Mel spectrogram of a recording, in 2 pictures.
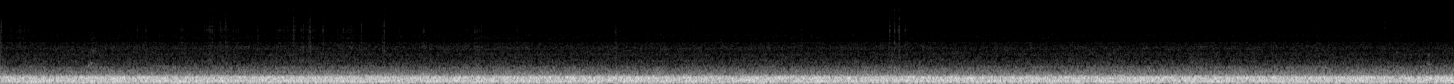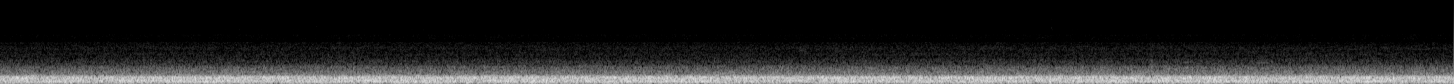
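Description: Airliner cabin noise during the climb after takeoff: the steady, deep rumble of the engines and airflow heard inside the passenger cabin.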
